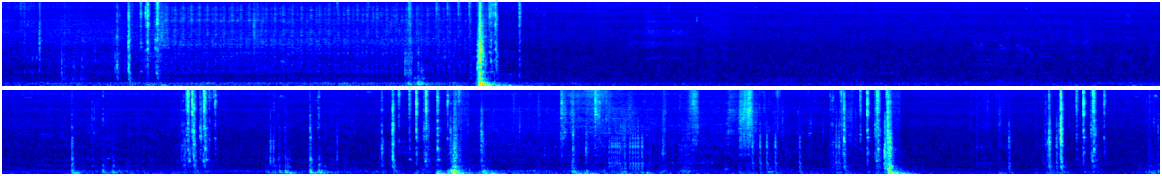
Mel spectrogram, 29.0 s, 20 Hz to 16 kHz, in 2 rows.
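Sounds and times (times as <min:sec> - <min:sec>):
clicks and knocks inside a car: 0:04.8 - 0:06.6, 0:15.3 - 0:26.0.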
